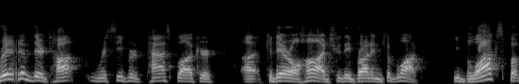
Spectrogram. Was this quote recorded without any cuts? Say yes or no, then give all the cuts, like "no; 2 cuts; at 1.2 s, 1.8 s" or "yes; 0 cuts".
no; 2 cuts; at 2.6 s, 3.8 s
